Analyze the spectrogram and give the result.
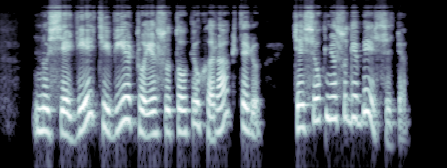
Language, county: Lithuanian, Utena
